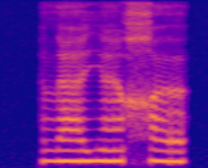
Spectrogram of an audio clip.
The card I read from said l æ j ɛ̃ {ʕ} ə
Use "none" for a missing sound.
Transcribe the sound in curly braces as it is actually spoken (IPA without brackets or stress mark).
χ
